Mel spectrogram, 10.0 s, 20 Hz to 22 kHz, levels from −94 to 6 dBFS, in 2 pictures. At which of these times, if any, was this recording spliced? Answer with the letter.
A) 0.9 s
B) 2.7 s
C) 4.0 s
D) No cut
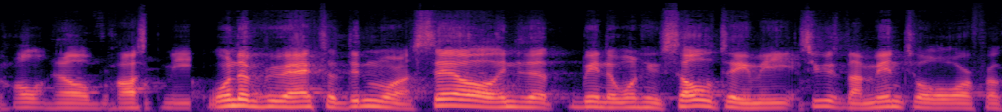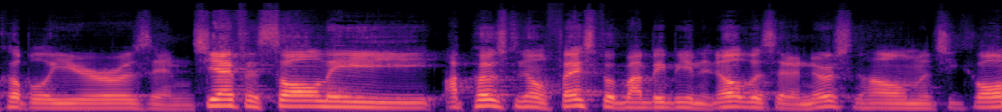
A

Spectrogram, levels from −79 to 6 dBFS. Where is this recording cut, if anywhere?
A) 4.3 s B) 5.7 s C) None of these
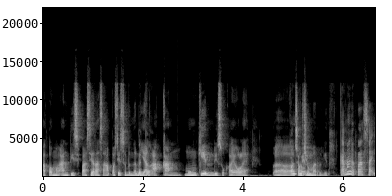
B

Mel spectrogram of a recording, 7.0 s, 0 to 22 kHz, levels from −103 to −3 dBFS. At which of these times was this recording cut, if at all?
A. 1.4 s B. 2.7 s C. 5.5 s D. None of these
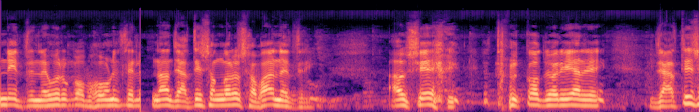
A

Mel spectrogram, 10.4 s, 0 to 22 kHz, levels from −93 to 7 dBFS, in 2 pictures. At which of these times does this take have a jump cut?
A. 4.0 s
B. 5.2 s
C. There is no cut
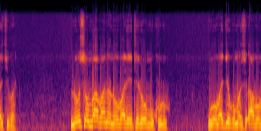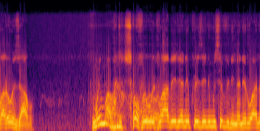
C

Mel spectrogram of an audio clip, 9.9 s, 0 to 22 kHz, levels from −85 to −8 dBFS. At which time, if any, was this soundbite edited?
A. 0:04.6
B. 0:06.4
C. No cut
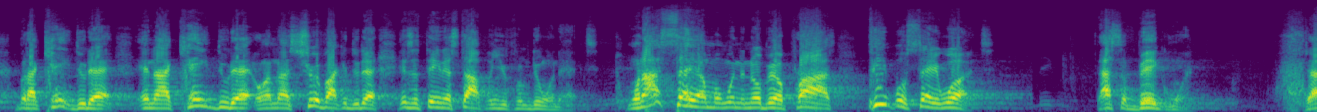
A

